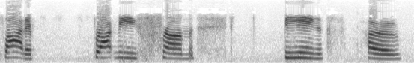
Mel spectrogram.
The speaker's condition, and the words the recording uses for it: Stuttering. I still stutter on the first word, like on set of a new sentence, but once I start talking, it's rare that I stutter at all, really.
